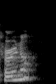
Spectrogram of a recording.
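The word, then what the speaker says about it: Coruña: Is that how you pronounce it? Coruna.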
